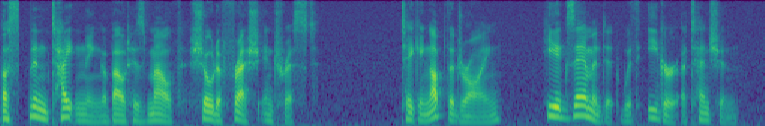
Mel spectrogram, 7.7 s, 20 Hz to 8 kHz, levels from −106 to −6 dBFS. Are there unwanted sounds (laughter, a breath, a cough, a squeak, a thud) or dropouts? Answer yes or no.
yes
